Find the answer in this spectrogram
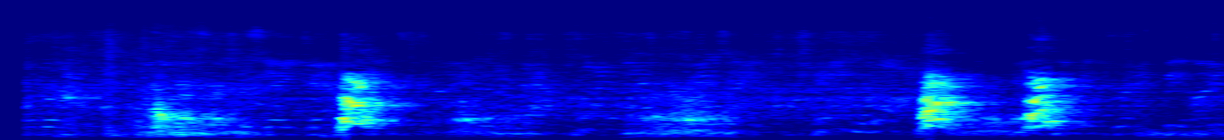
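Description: Labradoodles barking while play-fighting: four short, sharp barks, the last two close together near the end.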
